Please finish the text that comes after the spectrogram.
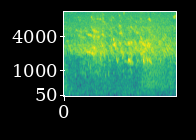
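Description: Chickens on a pasture farm cluck and chirp softly in a scattered, uneven chorus, faint and somewhat distant with no talk.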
